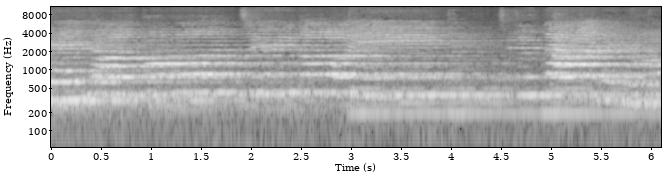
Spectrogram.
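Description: A woman and a young girl singing a Korean Christian worship song together in long held notes, accompanied by two ukuleles, the voices echoing in a tunnel.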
